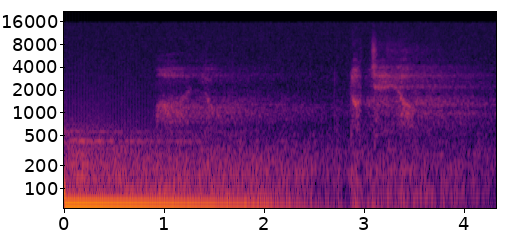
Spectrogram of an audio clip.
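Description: A deep bass drone fades out over about two seconds at the end of an electronic track. Faint whispered voice samples come in about a second in and again near the three-second mark.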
